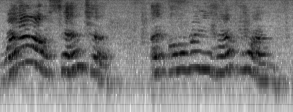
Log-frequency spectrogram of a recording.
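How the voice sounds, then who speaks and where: Woman playing a very high-voiced eager little boy. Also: big pitch swings, a little slow, fairly bright tone, heavily acted. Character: eager, wide-eyed little boy on Christmas morning. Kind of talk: comic radio skit acting. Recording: echoey, distant stage recording, faint noise.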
